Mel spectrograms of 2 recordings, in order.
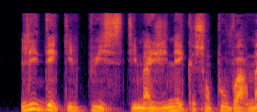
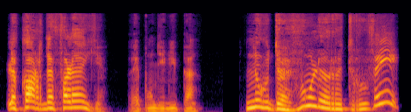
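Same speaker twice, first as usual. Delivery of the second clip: raised, earnest Lupin voice; Lupin's voice; 8 semitones higher, 4 dB louder than usual. A narrator's reading. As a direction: Lupin laying out a job to Bill. Lupin answers.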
